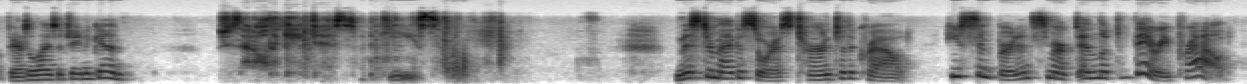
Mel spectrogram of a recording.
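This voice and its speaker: A woman reading a picture book aloud to a young child, expressive and coaxing, in the manner of a teacher. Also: a little high, slow, pauses often, rough recording. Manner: expressive, coaxing talk aimed at small children.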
